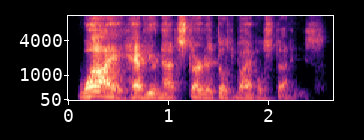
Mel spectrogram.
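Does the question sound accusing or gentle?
accusing. The question sounds harsh and accusing. The leader is being blamed for failing. The speaker calls it wrong. "we do not say to that leader"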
